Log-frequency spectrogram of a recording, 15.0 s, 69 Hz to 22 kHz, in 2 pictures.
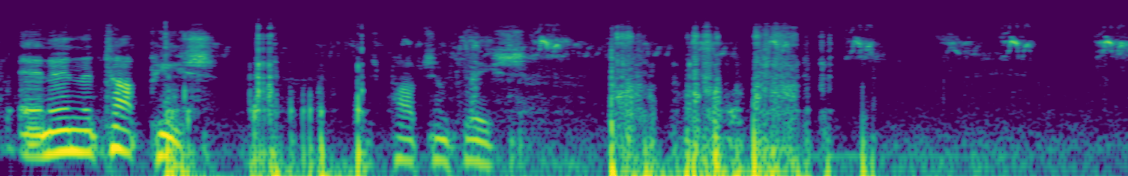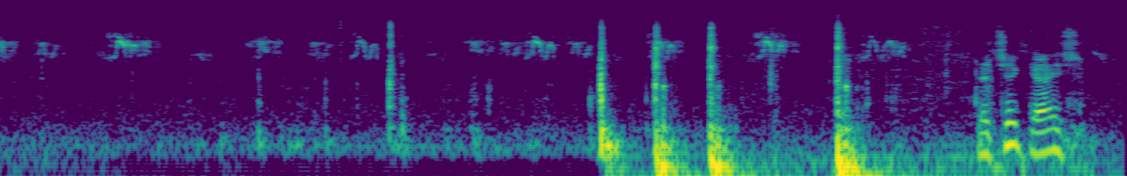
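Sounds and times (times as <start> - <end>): sharp knocks: 0.9 - 3.0, 4.0 - 6.6, 11.5 - 13.6
small bird chirping: 1.3 - 15.0.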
